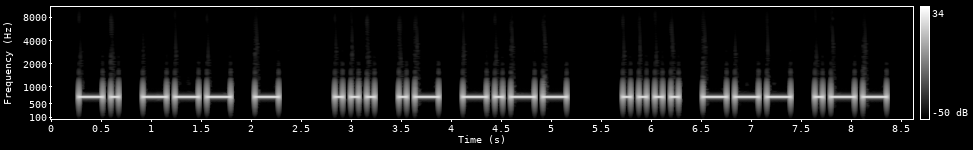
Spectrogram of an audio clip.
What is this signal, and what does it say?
Morse code, heard as a keyed tone, about 15 wpm, 700 Hz. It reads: NOT SAY HOW
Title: Sentences from Top 1000 Words - Review Part 1 - 15wpm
